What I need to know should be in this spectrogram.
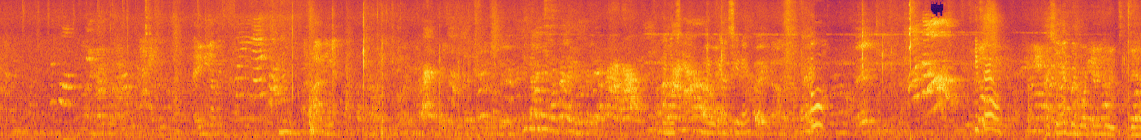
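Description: A young woman talks close to the microphone, addressing the listener.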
